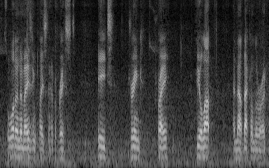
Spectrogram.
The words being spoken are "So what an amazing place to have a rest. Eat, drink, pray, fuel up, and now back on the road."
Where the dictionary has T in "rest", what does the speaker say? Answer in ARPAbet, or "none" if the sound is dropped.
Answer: T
